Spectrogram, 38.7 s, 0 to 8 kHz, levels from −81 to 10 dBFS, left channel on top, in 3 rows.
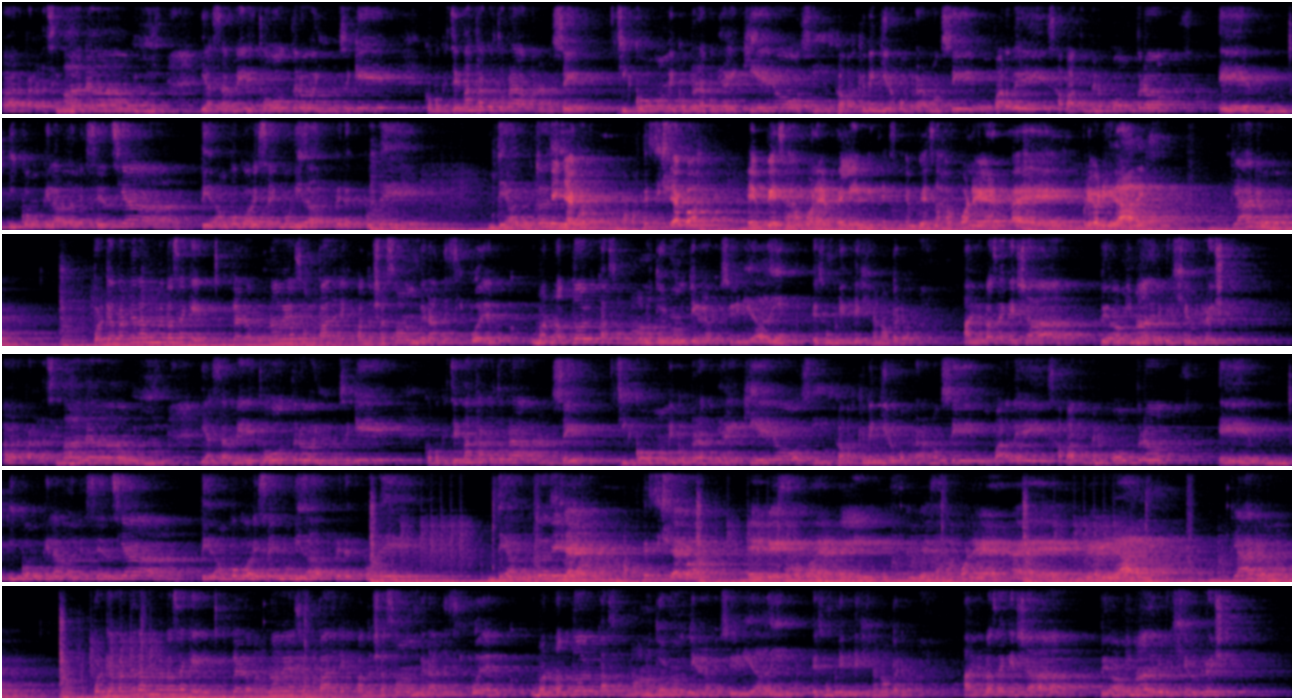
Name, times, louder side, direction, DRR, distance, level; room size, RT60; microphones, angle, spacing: voice 1, 0.0-5.8 6.1-11.7 12.2-17.1 17.8-19.6 25.2-25.9 26.7-30.8 31.1-34.9 35.4-36.5 36.8-38.0, equal, 5° left, -3 dB, 0.9 m, -30 dB
sound 1, 16.6-29.6, right 4 dB, 40° right, 0.4 m, -32 dB
voice 2, 18.4-18.8 19.6-19.9 20.3-24.4, left 3 dB, 90° left, 1 dB, 1.3 m, -25 dB
13.5 x 7.1 x 4.7 m, 2.6 s
head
